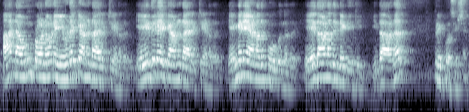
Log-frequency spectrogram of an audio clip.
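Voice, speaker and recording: A middle-aged man with a Kerala accent gives a grammar lesson, reading English definitions slowly and then explaining them in Malayalam. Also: sits high, lively intonation. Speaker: grammar teacher. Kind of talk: recorded grammar lecture. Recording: echoey room, voice distant from mic.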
